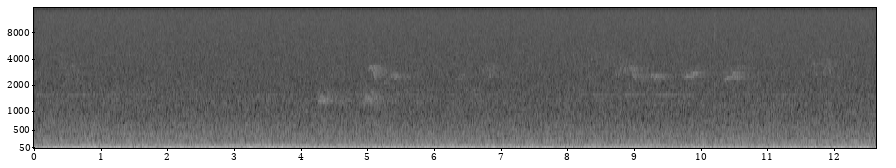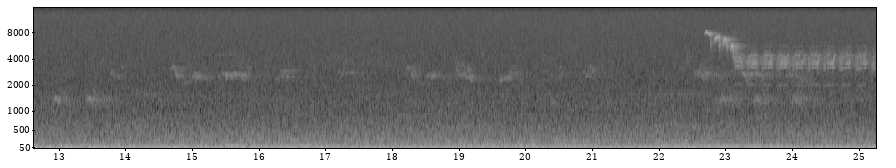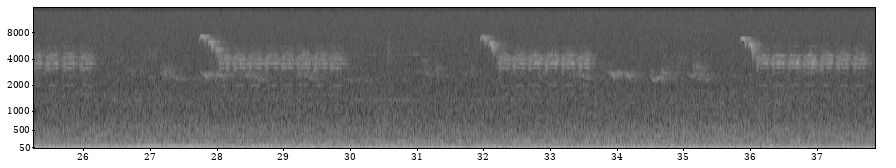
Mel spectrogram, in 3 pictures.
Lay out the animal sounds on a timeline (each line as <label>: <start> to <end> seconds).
American Crow (Corvus brachyrhynchos): 4.2 to 5.2 seconds
American Robin (Turdus migratorius): 5.0 to 5.7 seconds
Red-eyed Vireo (Vireo olivaceus): 6.5 to 9.1 seconds
American Robin (Turdus migratorius): 8.8 to 10.7 seconds
Red-eyed Vireo (Vireo olivaceus): 11.5 to 22.9 seconds
American Crow (Corvus brachyrhynchos): 12.8 to 13.7 seconds
American Robin (Turdus migratorius): 14.6 to 16.6 seconds
American Robin (Turdus migratorius): 18.1 to 20.0 seconds
Black-capped Chickadee (Poecile atricapillus): 22.6 to 26.3 seconds
American Crow (Corvus brachyrhynchos): 22.8 to 24.3 seconds
American Robin (Turdus migratorius): 26.5 to 28.8 seconds
Black-capped Chickadee (Poecile atricapillus): 27.6 to 30.0 seconds
Red-eyed Vireo (Vireo olivaceus): 30.9 to 31.6 seconds
Black-capped Chickadee (Poecile atricapillus): 31.8 to 33.8 seconds
American Robin (Turdus migratorius): 33.3 to 35.5 seconds
Black-capped Chickadee (Poecile atricapillus): 35.8 to 37.8 seconds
